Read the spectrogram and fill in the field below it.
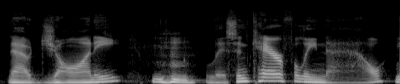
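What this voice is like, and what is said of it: Soft Pittsburgh accent, Mr. Rogers style. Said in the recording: “people that imitate the accent tend to go hard with it. But there is the kind of softer touch that people like Mr. Rogers, Fred Rogers had ... the Pittsburgh accent ... the things that you're doing there is that O from the back”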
